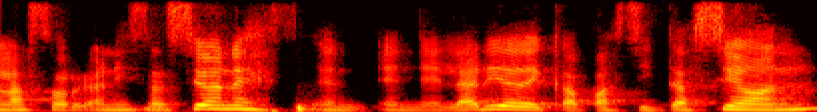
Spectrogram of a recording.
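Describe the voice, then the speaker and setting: Lively intonation marks this woman's speech. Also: very clean recording, silent background. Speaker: online course teacher. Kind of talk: lecture. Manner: loud.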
